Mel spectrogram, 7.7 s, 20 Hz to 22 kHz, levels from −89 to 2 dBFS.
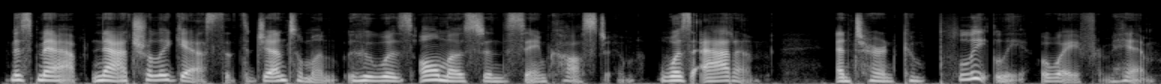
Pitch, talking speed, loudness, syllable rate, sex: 185 Hz, 170 wpm, -21 LUFS, 5.5 syllables/s, female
